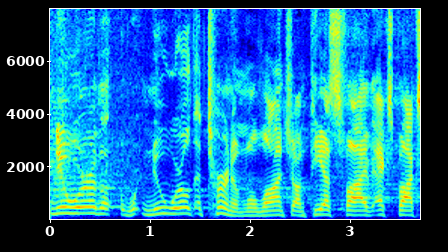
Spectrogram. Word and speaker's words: Eternum: Oh, that's how it's pronounced. Eternum.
